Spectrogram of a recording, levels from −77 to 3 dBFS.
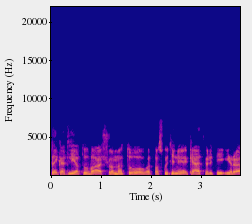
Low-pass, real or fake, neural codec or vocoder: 7.2 kHz; fake; codec, 16 kHz, 8 kbps, FreqCodec, larger model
